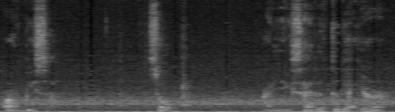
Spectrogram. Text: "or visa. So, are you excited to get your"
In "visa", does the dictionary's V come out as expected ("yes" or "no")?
no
